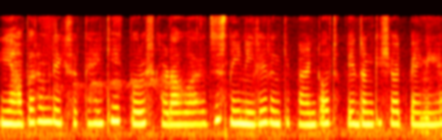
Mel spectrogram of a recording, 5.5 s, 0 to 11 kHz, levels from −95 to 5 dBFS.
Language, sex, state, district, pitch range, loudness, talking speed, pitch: Hindi, female, Uttar Pradesh, Muzaffarnagar, 270-295 Hz, -13 LUFS, 260 wpm, 280 Hz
